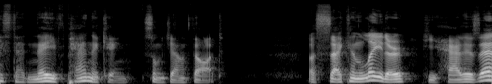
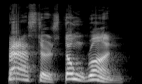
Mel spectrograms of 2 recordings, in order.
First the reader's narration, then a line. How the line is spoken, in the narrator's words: this guy shouted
